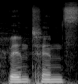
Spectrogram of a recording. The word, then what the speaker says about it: Benton: And this episode basically just serves as Benton's fan service. Say it one syllable. Benton. Like, Benton.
